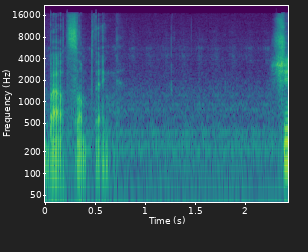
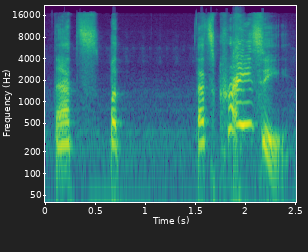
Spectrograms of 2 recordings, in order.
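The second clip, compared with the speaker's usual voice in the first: very high voice cracking in disbelief; boy panicking at a crazy plan; shocked; 10 semitones higher, slower than usual. Acted. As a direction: squeak it out in alarm. Shinji shocked by Misato's plan.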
